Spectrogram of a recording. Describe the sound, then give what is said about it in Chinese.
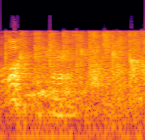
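Audience clapping at a Chinese storytelling show rises in a brief burst and then continues as a loose patter beneath a performer's talking. “你使劲的鼓掌，使劲的笑好”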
